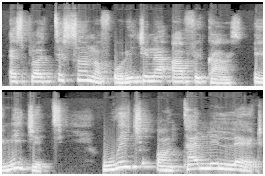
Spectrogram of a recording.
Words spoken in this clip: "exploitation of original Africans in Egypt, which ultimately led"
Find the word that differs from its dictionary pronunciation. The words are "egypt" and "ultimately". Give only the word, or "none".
ultimately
